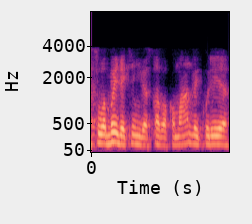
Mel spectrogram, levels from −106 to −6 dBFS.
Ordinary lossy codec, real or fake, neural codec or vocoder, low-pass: AAC, 16 kbps; fake; codec, 16 kHz, 4.8 kbps, FACodec; 7.2 kHz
